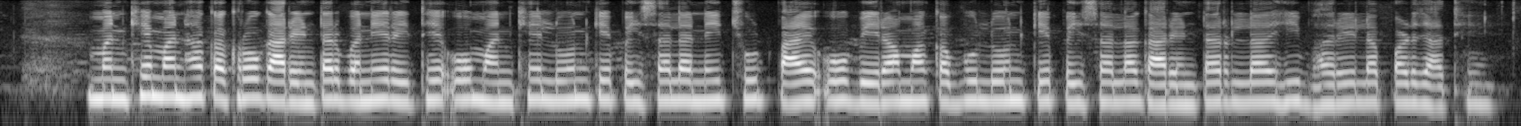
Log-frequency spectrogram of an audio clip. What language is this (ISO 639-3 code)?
hne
